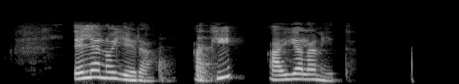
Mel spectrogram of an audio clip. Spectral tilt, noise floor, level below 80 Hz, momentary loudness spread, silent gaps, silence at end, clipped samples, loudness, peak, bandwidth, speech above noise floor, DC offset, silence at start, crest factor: -4.5 dB/octave; -44 dBFS; -64 dBFS; 12 LU; 1.77-1.93 s, 2.46-2.67 s; 1.25 s; under 0.1%; -18 LUFS; -2 dBFS; 7.6 kHz; 27 dB; under 0.1%; 0.75 s; 18 dB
